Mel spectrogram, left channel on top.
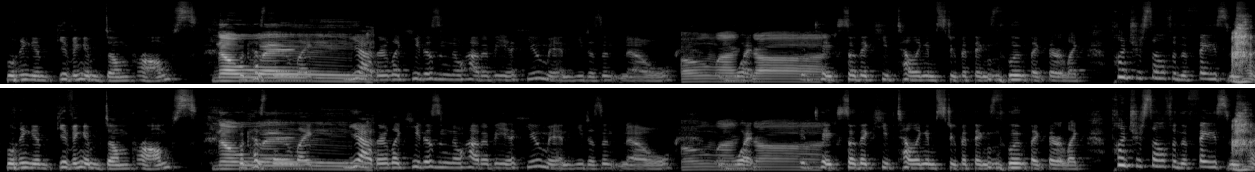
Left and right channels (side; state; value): both; normal; correlation 0.57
